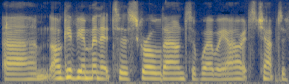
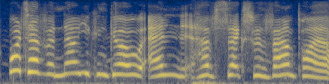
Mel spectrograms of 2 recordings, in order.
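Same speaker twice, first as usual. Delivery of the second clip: mock shout; 9 semitones higher than usual. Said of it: "I shouted".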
